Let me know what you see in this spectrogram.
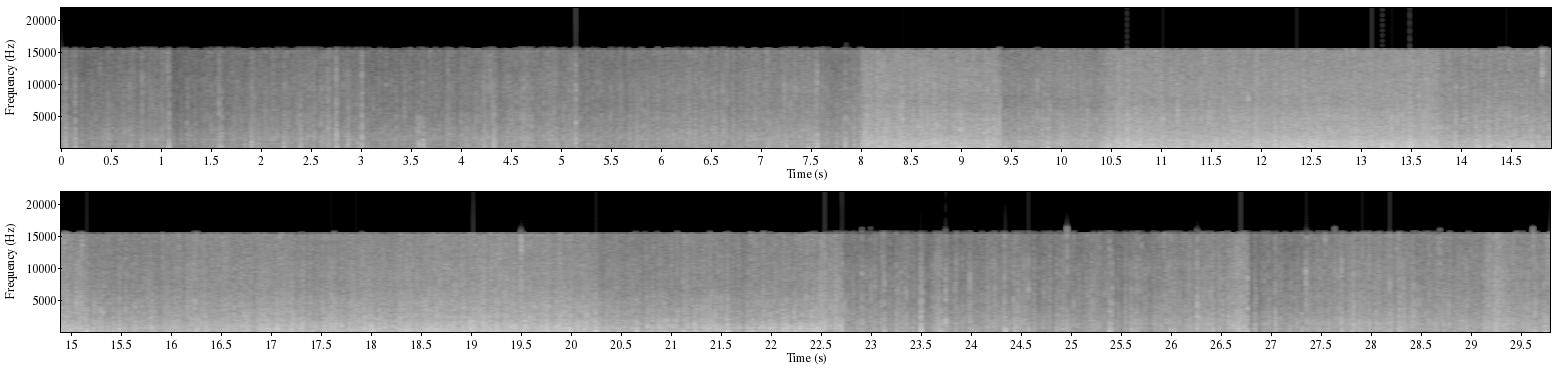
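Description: Heavy rain falling on a tarp shelter, a steady patter of drops on the fabric. It grows louder about eight seconds in and eases back down a little after the midpoint.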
